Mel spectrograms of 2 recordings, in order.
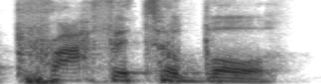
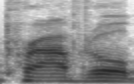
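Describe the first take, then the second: First: Every syllable is stressed separately. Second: The word is said smoothly as usual. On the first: The speaker calls it right. "I accentuate every single syllable" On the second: The speaker calls it wrong. "not profitable"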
